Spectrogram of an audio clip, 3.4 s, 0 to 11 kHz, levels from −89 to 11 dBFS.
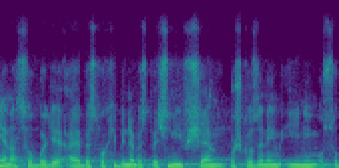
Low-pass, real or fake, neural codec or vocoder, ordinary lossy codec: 7.2 kHz; fake; codec, 16 kHz, 16 kbps, FunCodec, trained on LibriTTS, 50 frames a second; Opus, 24 kbps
